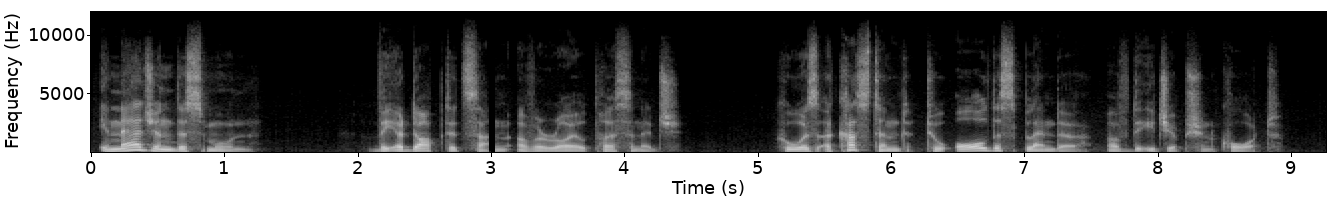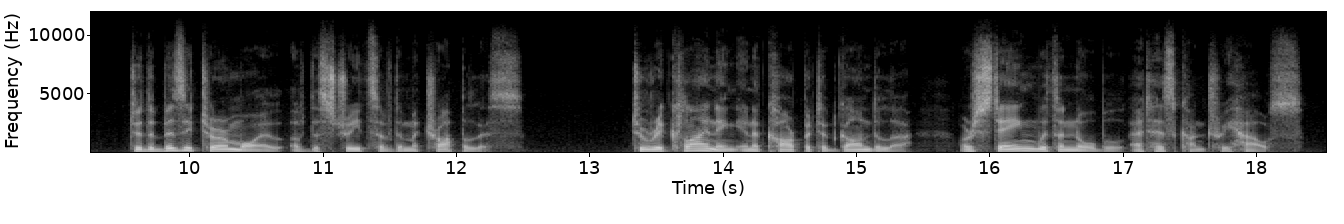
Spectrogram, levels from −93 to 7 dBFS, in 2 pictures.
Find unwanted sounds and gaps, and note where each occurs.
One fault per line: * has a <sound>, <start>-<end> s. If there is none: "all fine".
* has a dropout, 3.0-3.0 s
